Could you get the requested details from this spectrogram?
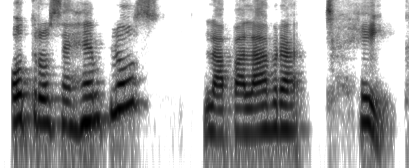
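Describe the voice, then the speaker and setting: Woman, slide lecture, slow measured pace, repeats sounds for drill, mixes in English. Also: on the high side, big pitch swings, darkish tone. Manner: switches between Spanish and English. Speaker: teacher.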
